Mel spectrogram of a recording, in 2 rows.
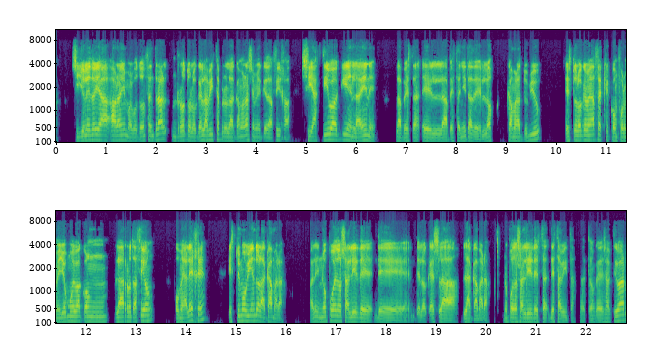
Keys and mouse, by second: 5.6 KP_0, 10.1 click, 12.2 middle click, 15.4 ctrl+z, 17.4 ctrl+z.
